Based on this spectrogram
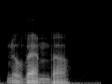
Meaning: November (the eleventh month of the Gregorian calendar, following October and preceding December)
- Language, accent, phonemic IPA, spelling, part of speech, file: German, Germany, /noˈvɛmbɐ/, November, noun, De-November.ogg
